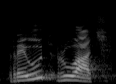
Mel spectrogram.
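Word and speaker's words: רעות רוח: porque es algo como reut ruach óyelo en en pronunciación hebrea reut ruach que literalmente es algo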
